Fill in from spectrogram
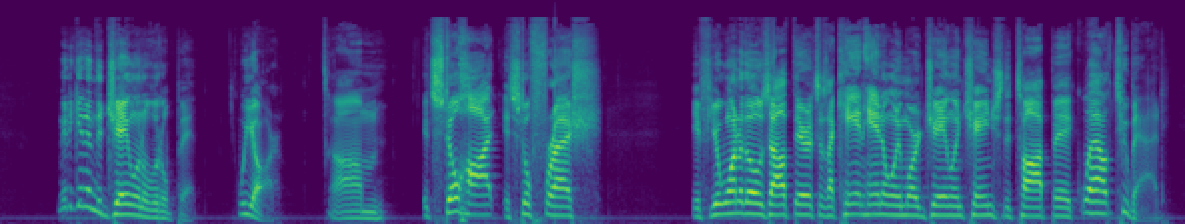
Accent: Boston, Massachusetts, United States; And I grew up in a tremendous sports town. I grew up in Boston.

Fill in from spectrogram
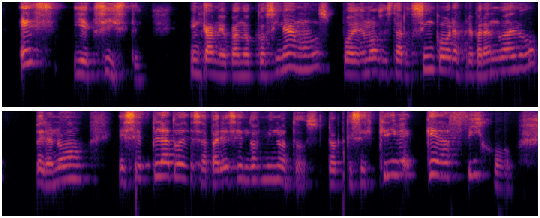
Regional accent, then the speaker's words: Lima, Peru; De Lima soy.

